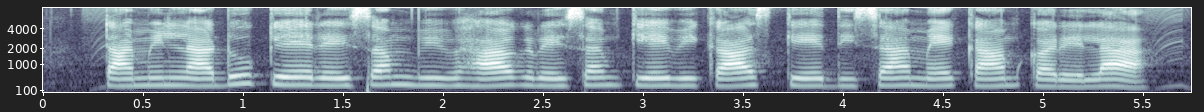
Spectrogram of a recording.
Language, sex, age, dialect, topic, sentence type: Bhojpuri, female, 18-24, Southern / Standard, agriculture, statement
